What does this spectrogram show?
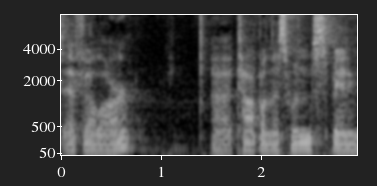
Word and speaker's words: Fluor: Fluor Corporation, I suppose it's pronounced FLR.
